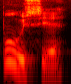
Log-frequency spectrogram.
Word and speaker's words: 不谢: Here, there is a rule in Chinese language that when two fourth tone syllables are following one after another or following each other, then we change this first fourth tone into a second tone, which is a rising tone, and the second fourth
